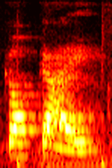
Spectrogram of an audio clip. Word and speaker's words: ก: The sound of Gokkai as the initial consonant of a syllable is G. It is very similar to a hard G or an unaspirated K.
